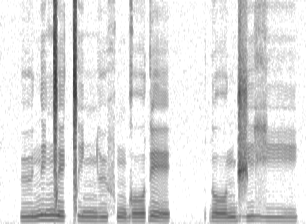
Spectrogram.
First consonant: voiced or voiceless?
voiced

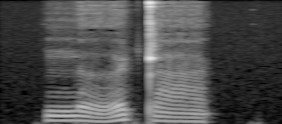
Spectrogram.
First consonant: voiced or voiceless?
voiced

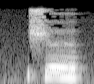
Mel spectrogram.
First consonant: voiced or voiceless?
voiceless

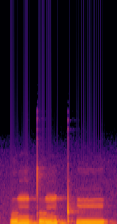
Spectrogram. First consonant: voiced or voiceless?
voiced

